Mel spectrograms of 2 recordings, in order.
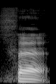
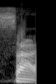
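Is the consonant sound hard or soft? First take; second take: soft; hard. First: The consonant is pronounced soft. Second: The consonant is pronounced hard. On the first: The speaker calls it right. "সাটা একটু সফট নরম হবে।" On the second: The speaker calls it wrong. "সা এরকম না।"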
